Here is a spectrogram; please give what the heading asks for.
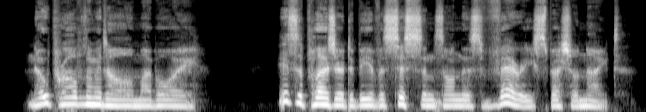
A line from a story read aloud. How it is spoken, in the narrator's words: he said in a raspy voice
